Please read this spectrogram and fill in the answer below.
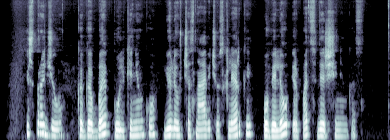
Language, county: Lithuanian, Kaunas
